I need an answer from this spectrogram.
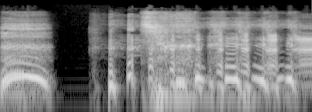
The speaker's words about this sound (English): Just that was an honest to goodness gasp.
